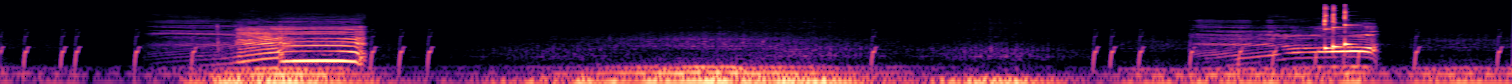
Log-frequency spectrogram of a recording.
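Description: A truck horn blares loudly, then fades.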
